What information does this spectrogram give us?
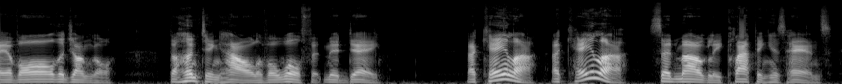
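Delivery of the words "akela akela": raised, louder glad calling of a name; joyful call. Acted. Mowgli calls joyfully to his returning wolf friend, raised and loud. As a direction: call out with delight, clapping.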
